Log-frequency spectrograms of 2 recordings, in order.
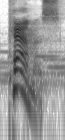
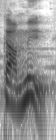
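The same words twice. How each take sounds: First: The name is said with an English-style pronunciation. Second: The name is said with a French pronunciation. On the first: The speaker calls it wrong. "trying too hard to sound English" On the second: The speaker calls it right. "In French, it's pronounced"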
